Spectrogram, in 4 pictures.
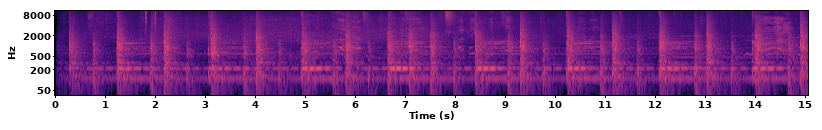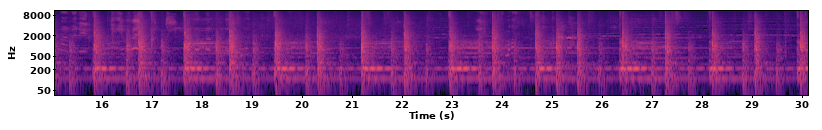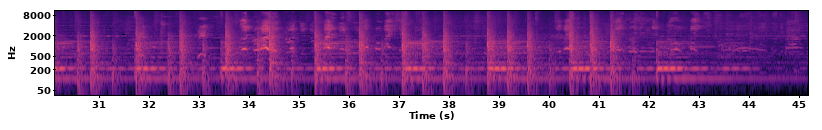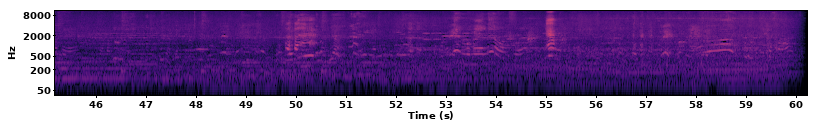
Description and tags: Drums and gon in a buddhist monastery
Percussion "Loop" with drum and gong in a buddhist monastery in Lao. Some people talk in the background
gong, beat, loop, rhythm, religion, monastery, drum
